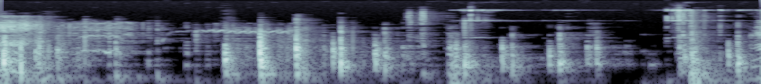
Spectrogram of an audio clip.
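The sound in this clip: A horse whinnies over a series of clip-clopping hooves that come to a stop, the hoofbeats falling as uneven, fairly soft thuds between the higher neighing cries.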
